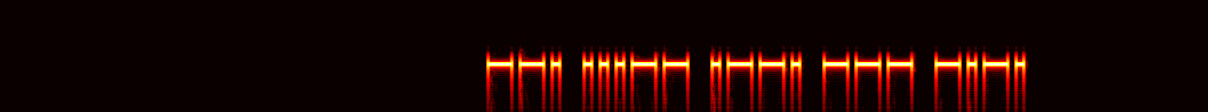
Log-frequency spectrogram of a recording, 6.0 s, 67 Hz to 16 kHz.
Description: Morse code, heard as a keyed tone, about 31 wpm, 700 Hz. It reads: G3POC
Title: DXCC-100 Call Signs - 5 Characters - Repeated 3x - 30wpm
